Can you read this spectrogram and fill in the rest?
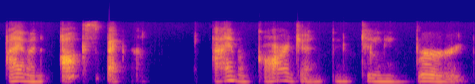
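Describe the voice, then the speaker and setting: A woman's voice: sits low, fairly even intonation, slow pace, creaky, a bit bright, breathy edge, lo-fi sound, full character voice. A woman voicing a small, proud, dutiful guardian bird in a children's storybook, matter-of-fact. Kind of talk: children's storybook read-aloud.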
